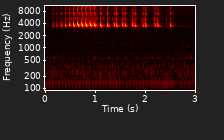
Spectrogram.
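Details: Cricket chirping, recorded 24 November 2016: a single trill of rapid high pulses building quickly, then slowing and thinning out over about two and a half seconds, with a soft background hum.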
